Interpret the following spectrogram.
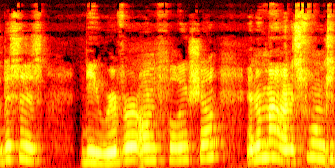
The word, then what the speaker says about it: Felucia: or fuchsia but um it's actually Felucia like that's how you pronounce it that's how the clone guy says it well yeah so we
